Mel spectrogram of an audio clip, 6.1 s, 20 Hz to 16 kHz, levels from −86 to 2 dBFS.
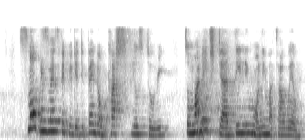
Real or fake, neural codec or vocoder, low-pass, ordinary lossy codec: fake; codec, 16 kHz, 1.1 kbps, Voila-Tokenizer; 7.2 kHz; none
